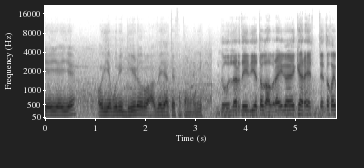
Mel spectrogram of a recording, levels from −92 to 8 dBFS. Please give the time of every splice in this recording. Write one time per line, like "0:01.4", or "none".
0:03.3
